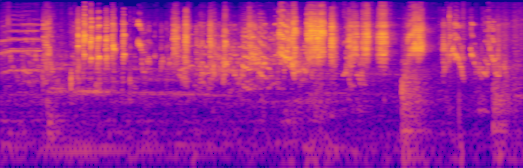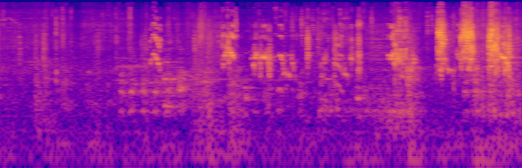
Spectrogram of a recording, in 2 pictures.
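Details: Several budgerigars from breeding pairs chirp and warble in quick, irregular runs of scratchy notes, about three per second, with a clicking knock near the middle.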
